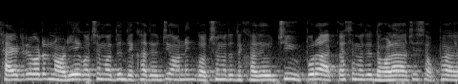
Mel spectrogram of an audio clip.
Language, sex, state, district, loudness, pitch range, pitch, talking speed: Odia, male, Odisha, Khordha, -14 LUFS, 210-230 Hz, 225 Hz, 220 wpm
